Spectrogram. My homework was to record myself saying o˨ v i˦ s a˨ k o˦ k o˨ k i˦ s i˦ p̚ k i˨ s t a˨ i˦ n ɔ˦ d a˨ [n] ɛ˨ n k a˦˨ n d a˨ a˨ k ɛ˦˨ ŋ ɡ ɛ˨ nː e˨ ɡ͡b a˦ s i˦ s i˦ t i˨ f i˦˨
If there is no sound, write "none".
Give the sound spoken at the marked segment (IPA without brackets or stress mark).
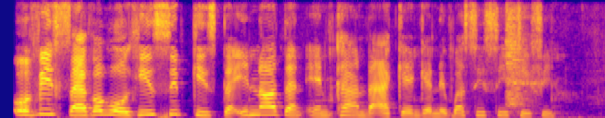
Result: n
